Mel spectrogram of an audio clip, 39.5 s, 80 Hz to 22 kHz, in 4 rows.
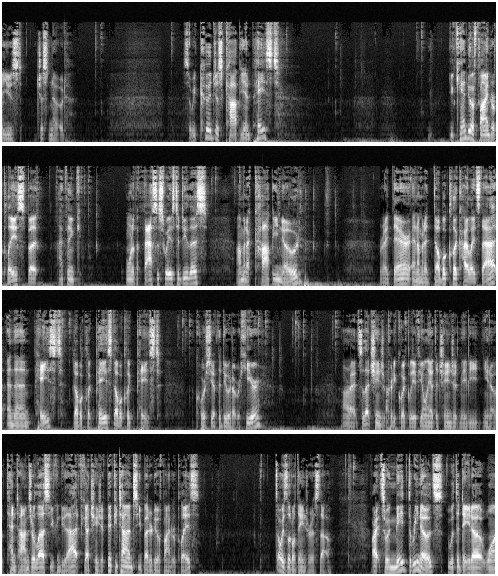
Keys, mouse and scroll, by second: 5.4 ctrl+c, 7.4 ctrl+v, 17.1 ctrl+c, 20.7 ctrl+v, 21.6 ctrl+v, 22.4 ctrl+v, 25.5 ctrl+v, 26.2 ctrl+v.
